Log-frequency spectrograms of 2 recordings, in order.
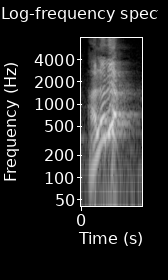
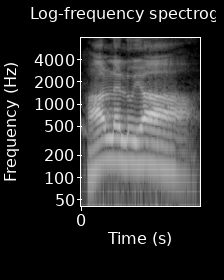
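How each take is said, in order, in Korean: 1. 이 단어는 훨씬 더 빠르게 말해졌어요. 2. 이 단어는 느린 속도로 말해졌어요. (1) "더 빨라져요" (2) "이렇게 하는 거야"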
